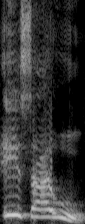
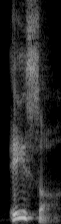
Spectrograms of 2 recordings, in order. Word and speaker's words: Esau: said like, "And the twin brother's name was Isa." I said, "Isa, my middle name is that twin brother's name, Esau."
